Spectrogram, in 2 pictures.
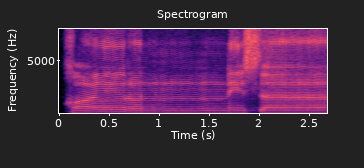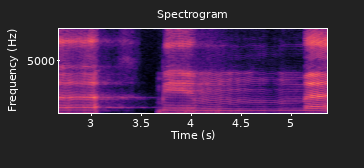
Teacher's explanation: Ini idghamnya bigunnah. Idgham dimasukkan, dileburkan disertai dengan dengung. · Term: idgham bigunnah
